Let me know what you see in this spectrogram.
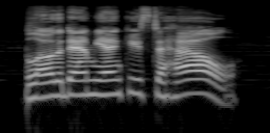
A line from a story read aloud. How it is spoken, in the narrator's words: a sentry called out from the fort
